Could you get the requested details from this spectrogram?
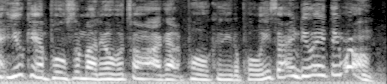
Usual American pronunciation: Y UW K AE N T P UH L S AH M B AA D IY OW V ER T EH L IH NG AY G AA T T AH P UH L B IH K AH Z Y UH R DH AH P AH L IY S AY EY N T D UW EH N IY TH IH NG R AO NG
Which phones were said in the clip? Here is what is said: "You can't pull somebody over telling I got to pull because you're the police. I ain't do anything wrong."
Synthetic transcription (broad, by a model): Y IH K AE N P UH L S AH M B AA D IY OW V ER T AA IH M AY G AA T T AH P UH L K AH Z Y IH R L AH P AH L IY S AY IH N D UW EH N IY TH IH NG R AO NG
